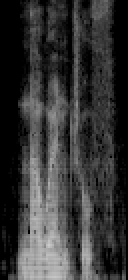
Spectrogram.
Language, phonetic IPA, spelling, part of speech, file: Polish, [naˈwɛ̃n͇t͡ʃuf], Nałęczów, proper noun, Pl-Nałęczów.ogg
